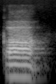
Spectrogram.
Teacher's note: आपकी जीभ आपकी बिल्कुल लास्ट से जुड़ के बोलेगी, कंठ से, गले से। का, गले पे जोर पड़ेगा, स्वतर जो आपकी स्वर तंत्रियां हैं वो कंपन करेंगी, ठीक है? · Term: कंठ्य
